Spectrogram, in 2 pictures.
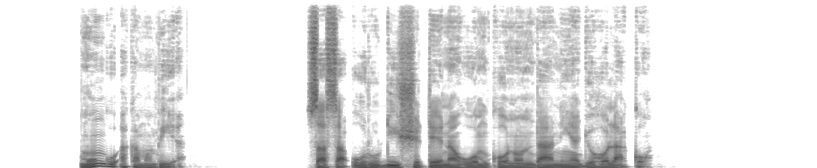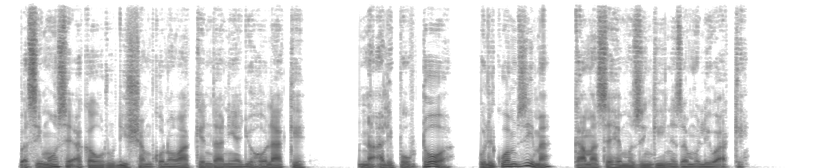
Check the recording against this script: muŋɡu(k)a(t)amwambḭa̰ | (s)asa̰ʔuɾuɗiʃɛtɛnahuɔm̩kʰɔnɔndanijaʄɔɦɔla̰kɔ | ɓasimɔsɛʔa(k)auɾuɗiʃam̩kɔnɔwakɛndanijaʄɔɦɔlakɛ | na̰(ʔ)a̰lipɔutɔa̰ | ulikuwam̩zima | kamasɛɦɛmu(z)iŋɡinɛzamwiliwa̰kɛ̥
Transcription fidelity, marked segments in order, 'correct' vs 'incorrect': incorrect: ʔ, incorrect: k, correct, correct, correct, correct

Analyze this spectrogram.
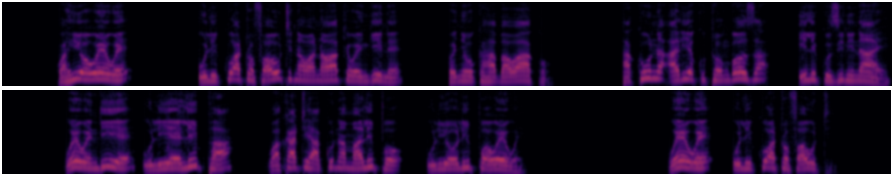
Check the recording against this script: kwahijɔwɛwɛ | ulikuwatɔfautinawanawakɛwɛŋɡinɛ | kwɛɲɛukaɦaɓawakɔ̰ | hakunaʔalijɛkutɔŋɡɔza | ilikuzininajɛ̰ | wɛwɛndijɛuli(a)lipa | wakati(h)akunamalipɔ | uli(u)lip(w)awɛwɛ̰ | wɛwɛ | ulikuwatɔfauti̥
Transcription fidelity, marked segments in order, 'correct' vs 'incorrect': incorrect: ɛ, correct, incorrect: ɔ, correct

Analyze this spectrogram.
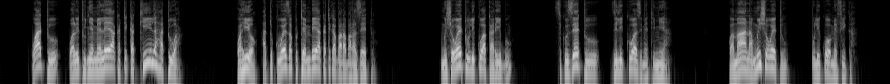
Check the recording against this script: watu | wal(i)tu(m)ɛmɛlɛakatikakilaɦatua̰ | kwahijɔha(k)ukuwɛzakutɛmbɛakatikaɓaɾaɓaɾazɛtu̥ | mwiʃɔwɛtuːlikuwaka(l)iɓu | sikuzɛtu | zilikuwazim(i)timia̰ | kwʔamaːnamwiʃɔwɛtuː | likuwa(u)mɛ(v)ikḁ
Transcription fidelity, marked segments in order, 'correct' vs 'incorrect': correct, incorrect: ɲ, incorrect: t, incorrect: ɾ, incorrect: ɛ, correct, incorrect: f

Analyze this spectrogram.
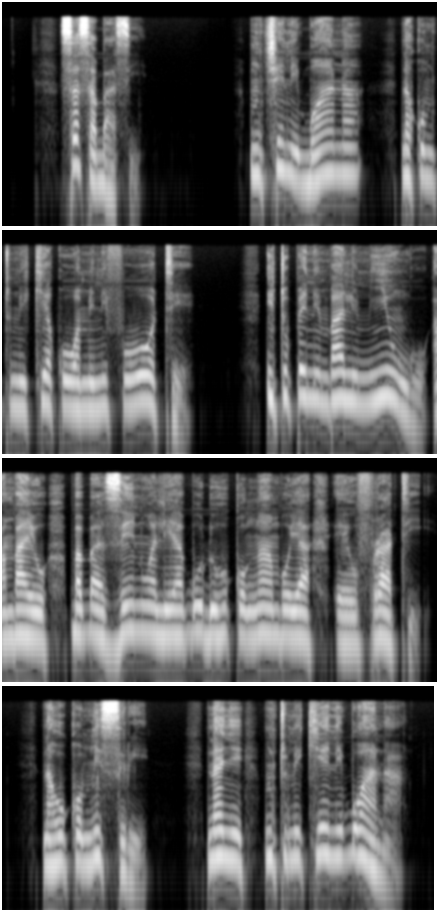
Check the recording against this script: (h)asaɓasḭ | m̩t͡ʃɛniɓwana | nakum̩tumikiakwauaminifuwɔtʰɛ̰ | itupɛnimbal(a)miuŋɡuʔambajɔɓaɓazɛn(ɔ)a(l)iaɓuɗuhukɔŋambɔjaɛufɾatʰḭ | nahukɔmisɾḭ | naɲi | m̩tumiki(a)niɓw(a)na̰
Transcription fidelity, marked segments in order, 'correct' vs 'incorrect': incorrect: s, incorrect: i, incorrect: u, correct, incorrect: ɛ, correct

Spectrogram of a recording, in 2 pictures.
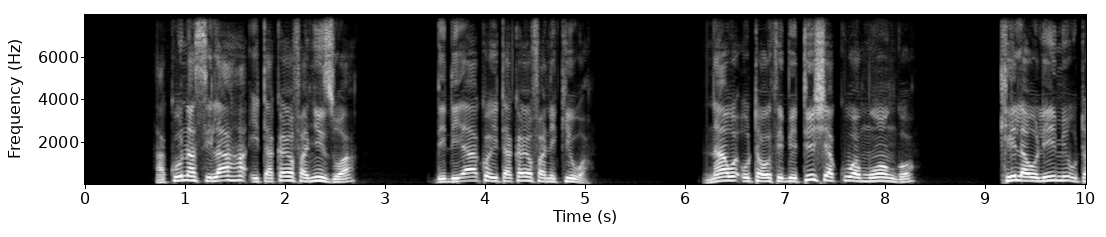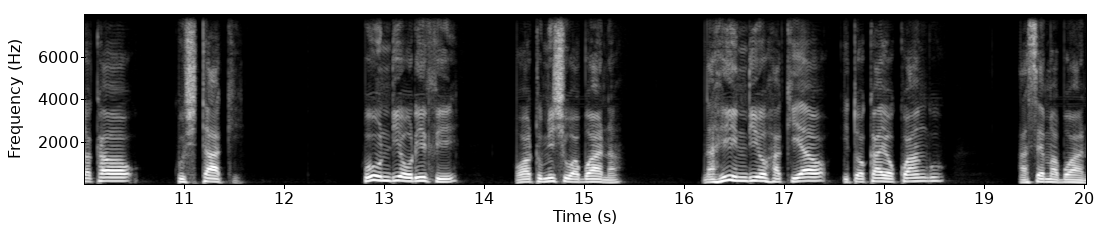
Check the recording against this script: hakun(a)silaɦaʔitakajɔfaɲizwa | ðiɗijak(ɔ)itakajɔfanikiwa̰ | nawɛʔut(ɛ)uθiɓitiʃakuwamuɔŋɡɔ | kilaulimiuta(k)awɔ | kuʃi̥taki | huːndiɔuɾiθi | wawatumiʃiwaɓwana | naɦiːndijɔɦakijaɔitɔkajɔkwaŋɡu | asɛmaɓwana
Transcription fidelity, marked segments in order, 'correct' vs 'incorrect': correct, correct, incorrect: a, correct

